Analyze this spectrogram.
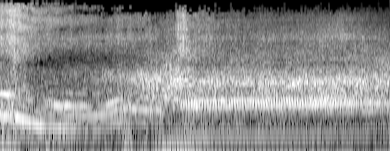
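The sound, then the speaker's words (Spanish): Engines roar as two cars accelerate hard away from a petrol station, a loud continuous revving drone whose pitch shifts early on before settling into a steady, sustained roar. “Los dos coches escapan a toda velocidad de la gasolinera.”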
